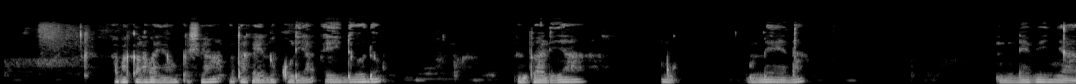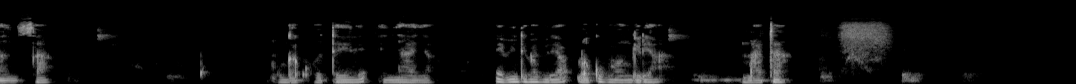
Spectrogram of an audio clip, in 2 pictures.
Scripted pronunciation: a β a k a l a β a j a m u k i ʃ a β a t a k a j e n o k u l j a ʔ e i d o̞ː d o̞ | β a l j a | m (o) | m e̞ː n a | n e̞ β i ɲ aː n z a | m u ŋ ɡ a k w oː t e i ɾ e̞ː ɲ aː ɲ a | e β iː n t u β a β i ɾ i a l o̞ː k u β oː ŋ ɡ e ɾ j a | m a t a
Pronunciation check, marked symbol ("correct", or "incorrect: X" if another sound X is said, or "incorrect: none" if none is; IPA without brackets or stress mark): incorrect: u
